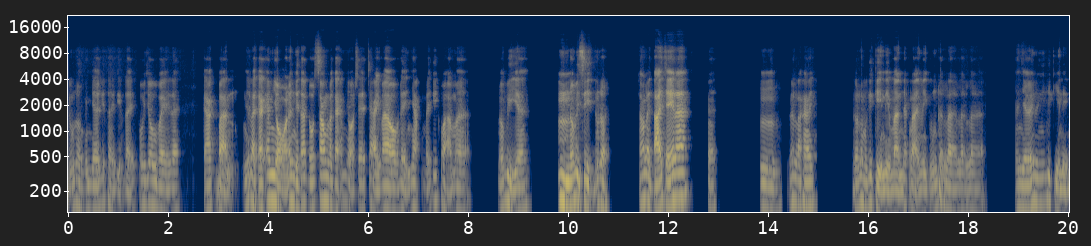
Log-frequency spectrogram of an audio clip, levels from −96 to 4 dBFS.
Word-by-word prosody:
đúng 115 +3 -9
rồi, 130 -4 -7
vẫn 115 +2 -9
nhớ 120 -1 -3
cái 140 +1 -12
thời - - -8
điểm - - -12
đấy. - - -6
Cô 135 +1 -8
dâu 135 -1 -3
về 110 -2 -2
là 110 +1 -4 0.5
các - - -1
bạn, - - +1 0.2
nhất - - -7
là - - +2
các 125 +1 +5
em 155 0 +3
nhỏ 115 -9 +5
đó, - - +1
người 125 -2 0
ta 145 +1 +1
đốt 125 +1 -1
xong 150 +1 +4
là 130 - -1
các 125 -1 +2
em 155 - -10
nhỏ - - -2
sẽ 120 0 -5
chảy 100 -1 -1
vào 110 -1 +5
để 120 - -5
nhặt 125 -2 -5
mấy 110 -1 -11
cái 150 0 -8
quả - - -2
mà 110 -1 -5 0.6
nó 120 +1 -5
bị, 135 -7 -1
à 115 +1 -2 0.6
ừm, 150 -5 +6
nó 130 +2 +4
bị 160 - +2
xịt, 130 -3 +2
đúng - - -6
rồi, - - +1 0.7
xong 155 +3 0
lại 155 - +2
tái 120 +1 +9
chế 135 +4 +9
ra. 165 0 +7 0.4
Ừ. 115 -1 -8 0.9
Ừm, 115 -3 -6 0.2
rất 150 - -9
là 135 -3 -3
hay. 130 0 0 0.8
Đó 125 - -6
là 150 +3 -5
một 125 - -5
cái 150 - -4
kỷ - - +2
niệm 105 -1 -2
mà 105 0 +4
nhắc 100 0 -5
lại 110 - 0
mình 105 0 -6
cũng 115 +3 -8
rất - - -5
là 110 -2 -3
là 110 0 -8
là, 110 0 -10 0.7
à, 115 - -14
nhớ 120 0 -1
đến 145 -1 -5
những 145 +1 -12
cái 150 -2 -5
kỷ 120 - -5
niệm 105 -1 -5
120 Hz, 235 wpm, -30 LUFS, 110-140 Hz, 0.9 s, tái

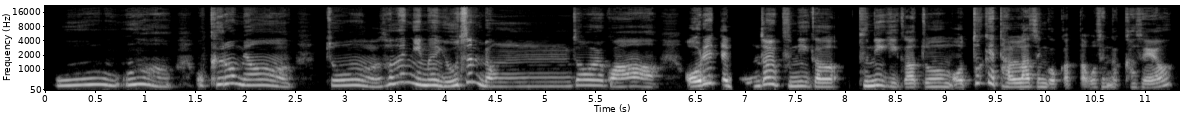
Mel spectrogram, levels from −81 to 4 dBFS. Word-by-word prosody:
오 265 +2 -1
우와 280 -7 -2 0.2
어 - - -7
그러면 265 - -1 0.3
좀 245 -5 -2
선생님은 290 - +1
요즘 265 - +6
명절과 205 0 -2 0.2
어릴 280 - +6
때 245 - +4 0.2
명절 300 +6 +2
분위가 210 -7 0 0.2
분위기가 205 -7 +1
좀 185 0 -3
어떻게 330 - 0
달라진 185 +1 +2
것 165 -1 -3
같다고 170 - -6
생각하세요? 170 - -3
225 Hz, 240 characters per minute, -22 LUFS, 190-265 Hz, 0.3 s, 요즘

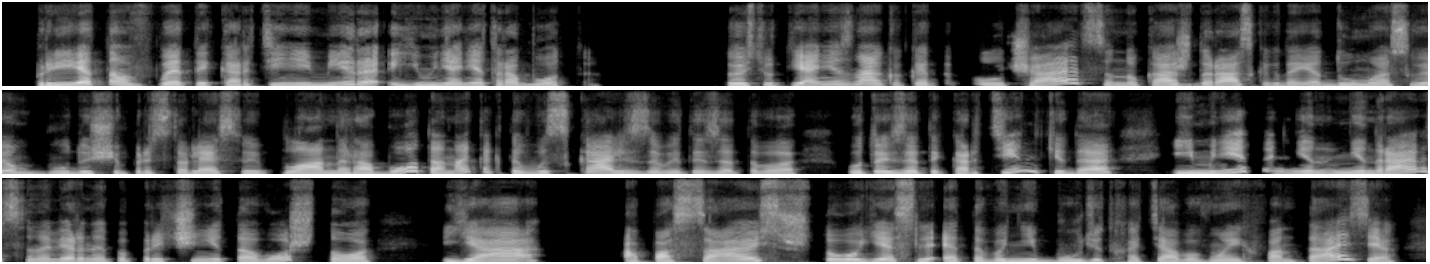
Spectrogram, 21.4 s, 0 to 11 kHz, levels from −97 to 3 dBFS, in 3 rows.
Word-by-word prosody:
При 215 0 +3
этом 280 -3 +5
в - - -8
этой 225 +1 +4
картине 220 0 -1
мира 265 +9 +2
й 175 +1 -3
у - - +1
меня 210 +3 +3
нет 235 0 0
работы. 240 0 -1 0.8
То 210 - +2
есть, 215 +1 0
вот 225 - -3
я 230 +1 +6
не 285 0 -2
знаю, 280 -1 +3
как 205 0 -12
это 205 -2 -4
получается, 220 - 0
но 210 -1 -3
каждый 260 -2 +1
раз, 235 +1 +3
когда 205 -2 -5
я 195 +1 -1
думаю 230 0 -1
о - - -4
своем 235 +6 -1
будущем, 200 0 -3
представляю 195 +6 -1
свои 240 -1 -4
планы 200 -2 +2
работы, 180 - +2
она 320 - 0
как-то 275 - -4
выскальзывает 205 - -1
из 180 0 -4
этого, 175 -2 -3 0.2
вот 190 +2 -2
из 195 0 +2
этой 205 -1 0
картинки, 285 - -1
да. 220 +8 +3 0.3
И 220 +1 +1
мне 230 - +3
это 260 -4 -8
не 235 +1 -1
не 230 +2 0
нравится, 265 - +2
наверное, 240 +1 0
по 225 - -5
причине 240 +2 -2
того, 230 +7 0
что 250 - -1 0.3
я 245 +8 +3 0.4
опасаюсь, 240 +7 +2
что 225 0 +1
если 230 +1 +1
этого 220 -2 -1
не 200 +1 0
будет 200 -2 -3
хотя 185 +1 -2
бы 175 - -2
в - - -13
моих 175 -1 -3
фантазиях, 195 - +1
225 Hz, 185 wpm, -24 LUFS, 200-245 Hz, 0.8 s, я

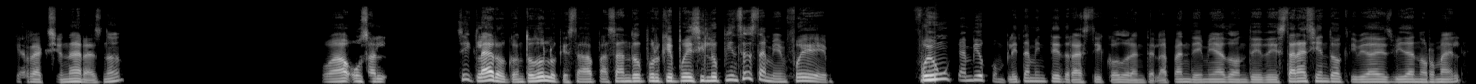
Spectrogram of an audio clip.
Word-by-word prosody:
Que - - -16
reaccionaras, 110 -4 -2
¿no? 155 +10 -4 2.0
Guau, 130 +4 +3
o 140 -1 0
sea 135 - 0
el 130 -3 -4 0.7
sí, 230 -1 -6
claro, 160 - +7
con 115 +3 -4
todo 150 +7 +6
lo 160 -5 +4
que 105 - -7
estaba 120 +3 -3
pasando, 145 +5 -1
porque, 160 +1 +2
pues, 170 +2 +4
si 180 - +2
lo 175 0 +4
piensas, 210 +7 -1
también 140 - -3
fue 150 -7 0 0.8
fue 205 +1 +8
un 245 +3 +5
cambio 200 -1 -3
completamente 140 +3 -6
drástico 110 -1 -5
durante 100 -2 -6
la 100 +1 -7
pandemia, 115 -1 -4
donde 110 -1 -5
de 110 +1 -4
estar 130 +6 0
haciendo 140 -1 -1
actividades 120 -1 -4
vida 120 0 -3
normal. 115 +2 -5
130 Hz, 150 wpm, -23 LUFS, 115-155 Hz, 2.0 s, fue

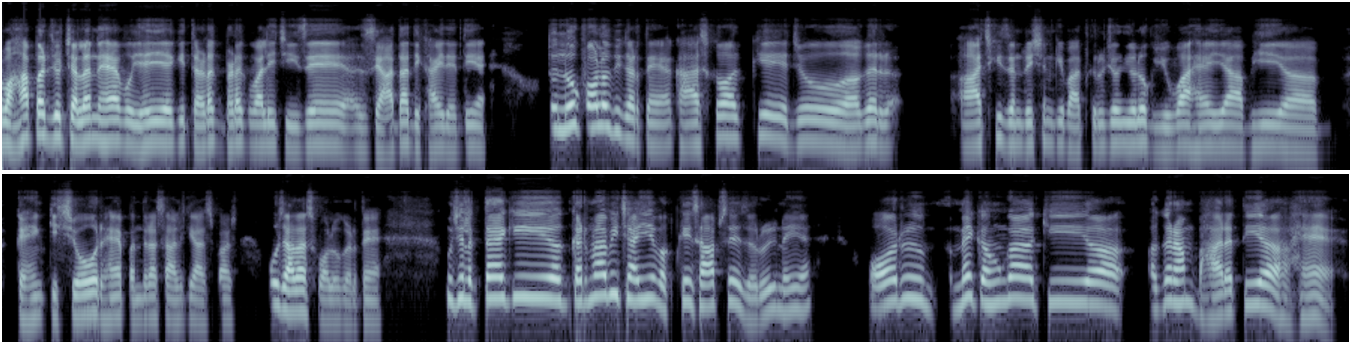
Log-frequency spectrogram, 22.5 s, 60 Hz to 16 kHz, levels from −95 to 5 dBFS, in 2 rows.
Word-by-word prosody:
वहाँ 150 +4 +6
पर 200 - +9
जो 185 - +4
चलन 165 +2 +6
है 160 +1 +8
वो 150 - +1
यही 140 +3 +2
है 150 -1 +4
कि 155 - -5
तड़क-भड़क 140 +1 0
वाली 140 0 0
चीजें 135 -1 -1
ज़्यादा 125 +6 +2
दिखाई 130 -2 -3
देती 125 +2 -6
हैं। 130 - -3 0.5
तो 240 - 0
लोग 255 +2 +3
फ़ॉलो 260 0 +5
भी 225 - -6
करते 165 -5 -2
हैं 140 0 -5
खास 140 0 -3
तौर 180 -1 +2 0.2
के 185 -3 -2
जो 160 +1 -5 0.4
अगर 140 0 -2 0.7
आज 145 +1 +1
की 175 - -8
ज़नरेशन 145 +1 -4
की 150 - -8
बात 130 -2 -4
करूँ 140 0 -10
जो 150 +1 -2
ये 145 0 -2
लोग 150 -4 -2
युवा 130 +2 0
है 135 +1 -4
या 135 -1 0
अभी 135 +1 -6
अ, 120 -2 -2 0.4
कहीं 130 +2 -2
किशोर 145 +1 +2
हैं 135 +1 0
15 130 +2 -5
साल 125 -2 -4
के - - -7
आस-पास, 125 +1 -7 0.3
वो 215 - +2
ज़्यादा 170 -2 +6
फ़ॉलो 120 -5 -7
करते 115 +1 -8
हैं। 120 -1 -6 0.6
मुझे 255 +1 +1
लगता 255 +2 +2
है 260 0 +7
कि 265 -1 +3
करना 245 +5 +4
भी 295 +1 +2
चाहिए 255 -1 +2
वक़्त 195 -7 -3
के 235 - 0
हिसाब 205 -2 +2
से 230 -2 -1
ज़रूरी 145 +8 -6
नहीं 175 +1 -7
है 180 - -7 0.6
और 240 +4 +2 0.4
मैं 265 +6 +2
कहूँगा 240 +3 +2
कि 230 0 -5 0.6
अगर 230 +6 0
हम 225 0 +3
भारतीय 170 +10 0 0.2
हैं 140 +1 -3
150 Hz, 200 wpm, -23 LUFS, 135-215 Hz, 0.7 s, पर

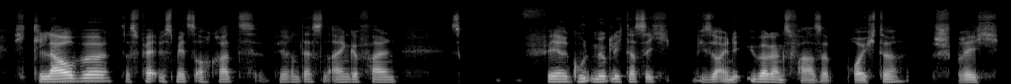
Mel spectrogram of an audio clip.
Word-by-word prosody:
Ich - - -11
glaube, 145 +4 +6
das 125 0 -8
fällt 135 - 0
ist - - -7
mir 125 - -3
jetzt 120 - -4
auch 115 - -6
grade 120 0 -3 0.4
währenddessen 120 0 -6
eingefallen, 120 -1 -3 0.5
es - - -8 0.8
wäre 130 0 +2
gut 135 +4 -3
möglich, 130 0 -1
dass 120 -1 -2
ich 115 - -7 0.2
wie - - -14
so 115 +1 0
eine 110 - -1
Übergangsphase 105 -5 0
bräuchte. 115 +5 -2 0.3
Sprich, 110 -1 -3
120 Hz, 135 wpm, -25 LUFS, 115-130 Hz, 0.8 s, glaube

